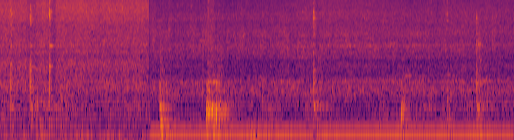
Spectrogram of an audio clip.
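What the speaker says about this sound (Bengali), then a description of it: "তেল খুব ভালো করে গরম করে নিয়েছি মাছ ভেজে নেব" Prawns fry in hot mustard oil with a loud, close sizzle that hisses brightly for the first couple of seconds, then settles into a steady lower crackle with a few sharp pops and the occasional clink of stirring.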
